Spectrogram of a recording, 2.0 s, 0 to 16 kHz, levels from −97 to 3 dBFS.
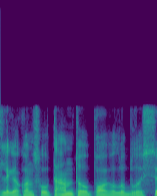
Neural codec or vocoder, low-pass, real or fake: none; 7.2 kHz; real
